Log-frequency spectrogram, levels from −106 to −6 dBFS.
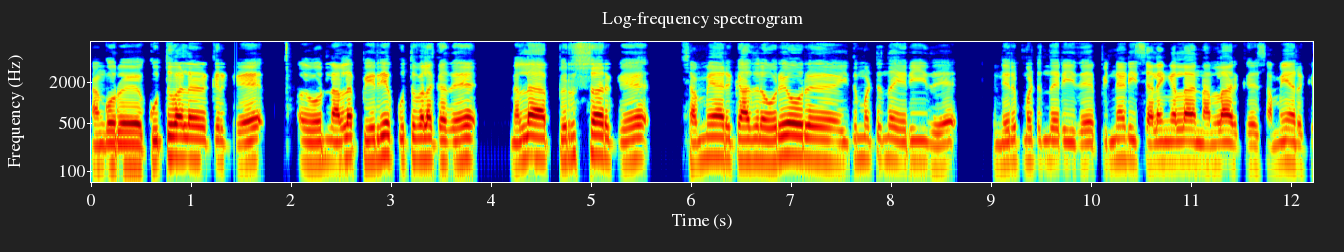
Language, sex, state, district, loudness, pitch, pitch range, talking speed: Tamil, male, Karnataka, Chamarajanagar, -17 LUFS, 145 Hz, 135-155 Hz, 120 wpm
